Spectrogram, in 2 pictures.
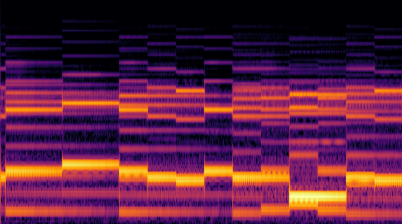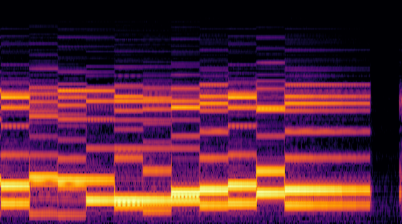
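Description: Playskool Storytime Gloworm toy playing a simple electronic chime melody through its small speaker: a steady run of single notes stepping up and down, leading into its next story. It stops abruptly near the end.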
